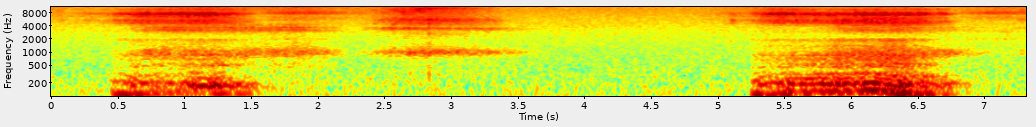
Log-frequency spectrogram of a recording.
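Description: Loud, low rumbling snores on each breath in, with a quieter breath out between them; ordinary night-time snoring.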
